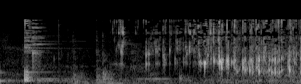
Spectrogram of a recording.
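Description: Cold, fresh water poured from a jug into a glass, a splashing trickle that grows busier and brighter through the second half, with a few small taps and drips before it.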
